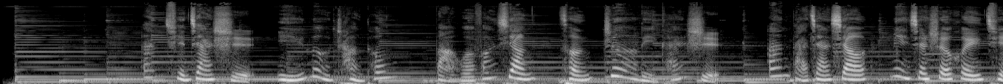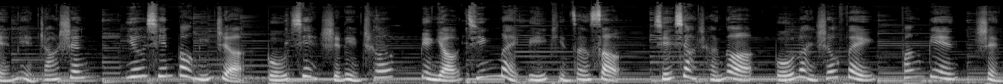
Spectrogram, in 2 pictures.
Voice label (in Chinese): 广告, 国语女声配音, 成熟; 驾校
